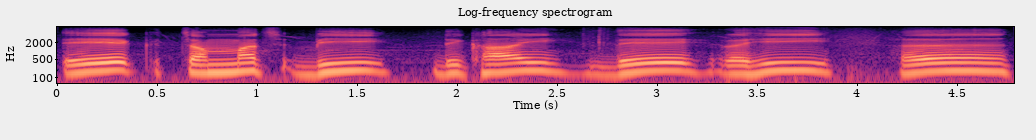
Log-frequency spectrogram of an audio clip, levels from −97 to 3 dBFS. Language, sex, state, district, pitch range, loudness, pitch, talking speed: Hindi, male, Rajasthan, Jaipur, 155-185 Hz, -17 LUFS, 170 Hz, 90 wpm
